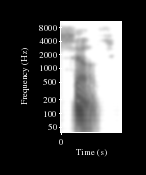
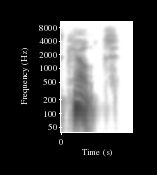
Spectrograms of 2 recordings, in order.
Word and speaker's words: Celt: will pronounce it as selt due to the word looking like it has a soft C. It is actually pronounced as Kelt because the C is pronounced as a K sound.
